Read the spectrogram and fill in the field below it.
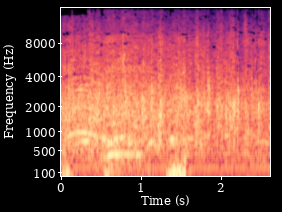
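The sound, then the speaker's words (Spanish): An audience at an evening service breaks into loud, sustained applause at the preacher's call, dense overlapping clapping that stays steady for the whole stretch, with faint voices and cheers mixed underneath. “Ay, gloria a Dios, de un aplauso fuerte, vienen a pactar en esta noche.”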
